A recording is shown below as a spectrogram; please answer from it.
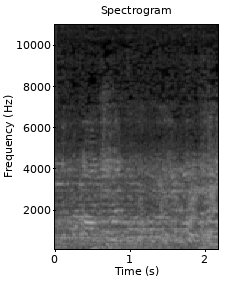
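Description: Large crowd chattering, many voices at once at a steady level, with a few steady ringing tones held underneath.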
